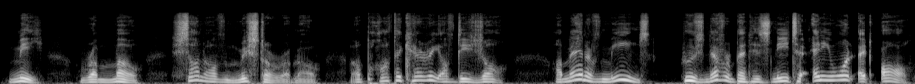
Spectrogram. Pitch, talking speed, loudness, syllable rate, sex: 130 Hz, 145 wpm, -17 LUFS, 4.6 syllables/s, male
